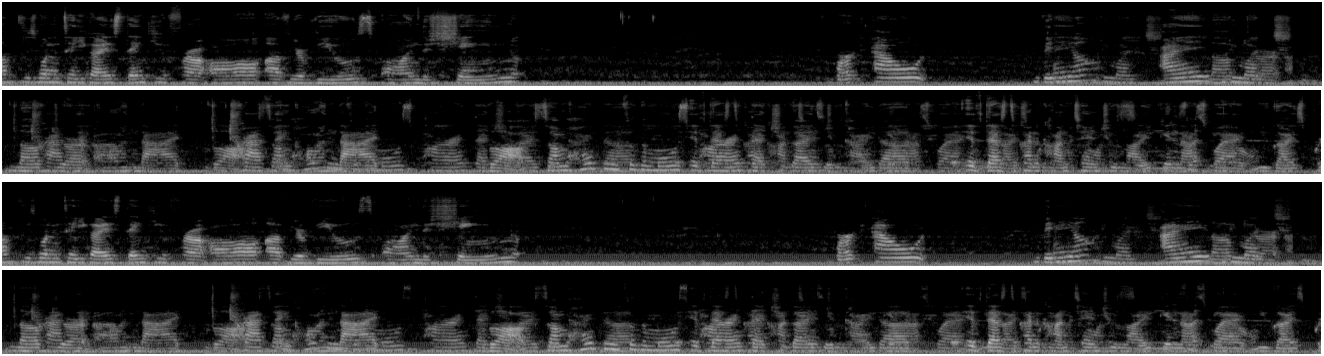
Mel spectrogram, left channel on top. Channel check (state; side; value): noise; right; hum, 20 dB below the sound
